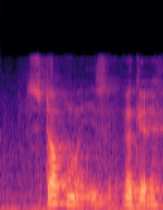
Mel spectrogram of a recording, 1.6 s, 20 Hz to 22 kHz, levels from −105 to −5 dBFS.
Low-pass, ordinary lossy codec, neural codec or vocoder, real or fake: 7.2 kHz; Opus, 32 kbps; none; real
